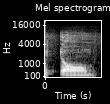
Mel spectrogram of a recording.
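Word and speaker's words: tomb: Silent समझेंगे, जैसा कि टॉम, com, Baum, lamb, climb, डम। इसमें बी की साउंड नहीं आई है, क्यों? बी साइलेंट था, क्यों? एम के बाद आया।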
